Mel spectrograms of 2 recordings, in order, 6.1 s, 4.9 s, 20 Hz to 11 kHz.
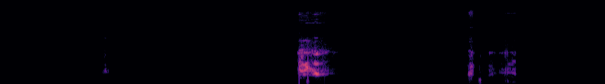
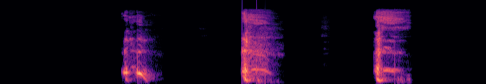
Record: {"exhalation_length": "6.1 s", "exhalation_amplitude": 1746, "exhalation_signal_mean_std_ratio": 0.16, "three_cough_length": "4.9 s", "three_cough_amplitude": 26354, "three_cough_signal_mean_std_ratio": 0.26, "survey_phase": "beta (2021-08-13 to 2022-03-07)", "age": "65+", "gender": "Male", "wearing_mask": "No", "symptom_fatigue": true, "smoker_status": "Ex-smoker", "respiratory_condition_asthma": false, "respiratory_condition_other": true, "recruitment_source": "REACT", "submission_delay": "12 days", "covid_test_result": "Negative", "covid_test_method": "RT-qPCR", "influenza_a_test_result": "Unknown/Void", "influenza_b_test_result": "Unknown/Void"}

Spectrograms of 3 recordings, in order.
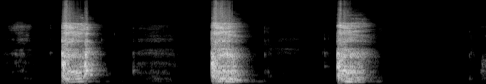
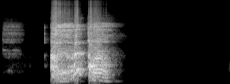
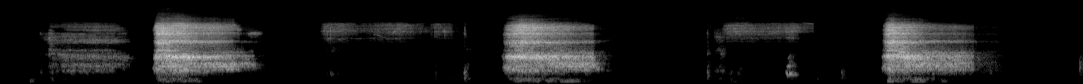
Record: {"three_cough_length": "4.9 s", "three_cough_amplitude": 32768, "three_cough_signal_mean_std_ratio": 0.36, "cough_length": "2.3 s", "cough_amplitude": 32768, "cough_signal_mean_std_ratio": 0.46, "exhalation_length": "10.8 s", "exhalation_amplitude": 31476, "exhalation_signal_mean_std_ratio": 0.4, "survey_phase": "alpha (2021-03-01 to 2021-08-12)", "age": "45-64", "gender": "Female", "wearing_mask": "No", "symptom_abdominal_pain": true, "symptom_fatigue": true, "symptom_onset": "12 days", "smoker_status": "Never smoked", "respiratory_condition_asthma": false, "respiratory_condition_other": false, "recruitment_source": "REACT", "submission_delay": "1 day", "covid_test_result": "Negative", "covid_test_method": "RT-qPCR"}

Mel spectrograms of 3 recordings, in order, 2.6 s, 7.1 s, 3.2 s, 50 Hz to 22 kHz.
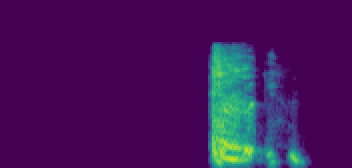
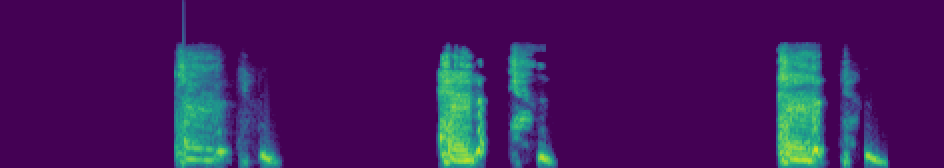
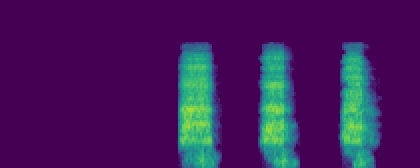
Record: {"cough_length": "2.6 s", "cough_amplitude": 29829, "cough_signal_mean_std_ratio": 0.31, "three_cough_length": "7.1 s", "three_cough_amplitude": 30372, "three_cough_signal_mean_std_ratio": 0.35, "exhalation_length": "3.2 s", "exhalation_amplitude": 28515, "exhalation_signal_mean_std_ratio": 0.35, "survey_phase": "beta (2021-08-13 to 2022-03-07)", "age": "18-44", "gender": "Female", "wearing_mask": "No", "symptom_fatigue": true, "symptom_headache": true, "smoker_status": "Never smoked", "respiratory_condition_asthma": false, "respiratory_condition_other": false, "recruitment_source": "REACT", "submission_delay": "3 days", "covid_test_result": "Negative", "covid_test_method": "RT-qPCR", "influenza_a_test_result": "Negative", "influenza_b_test_result": "Negative"}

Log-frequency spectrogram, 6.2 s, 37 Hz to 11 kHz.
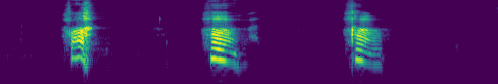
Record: {"exhalation_length": "6.2 s", "exhalation_amplitude": 23596, "exhalation_signal_mean_std_ratio": 0.27, "survey_phase": "beta (2021-08-13 to 2022-03-07)", "age": "65+", "gender": "Female", "wearing_mask": "No", "symptom_cough_any": true, "symptom_shortness_of_breath": true, "symptom_fatigue": true, "symptom_onset": "5 days", "smoker_status": "Never smoked", "respiratory_condition_asthma": false, "respiratory_condition_other": false, "recruitment_source": "REACT", "submission_delay": "1 day", "covid_test_result": "Negative", "covid_test_method": "RT-qPCR"}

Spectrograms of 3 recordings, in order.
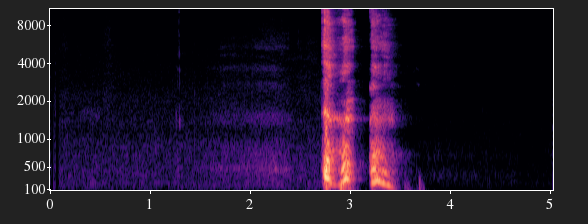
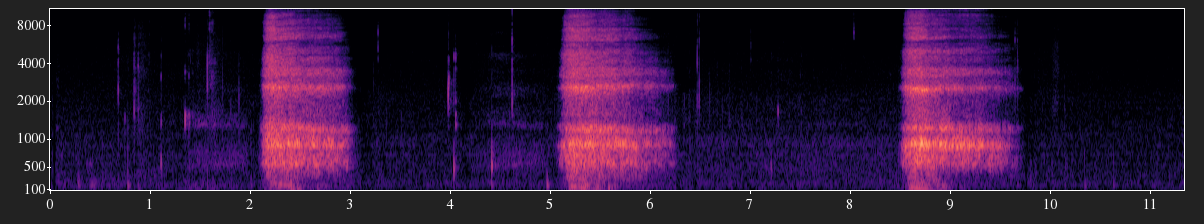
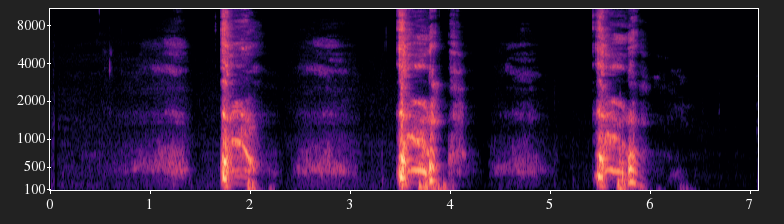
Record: {"cough_length": "5.0 s", "cough_amplitude": 32768, "cough_signal_mean_std_ratio": 0.19, "exhalation_length": "11.3 s", "exhalation_amplitude": 10098, "exhalation_signal_mean_std_ratio": 0.38, "three_cough_length": "7.1 s", "three_cough_amplitude": 32768, "three_cough_signal_mean_std_ratio": 0.27, "survey_phase": "beta (2021-08-13 to 2022-03-07)", "age": "45-64", "gender": "Male", "wearing_mask": "No", "symptom_fatigue": true, "symptom_headache": true, "symptom_onset": "6 days", "smoker_status": "Ex-smoker", "respiratory_condition_asthma": false, "respiratory_condition_other": false, "recruitment_source": "REACT", "submission_delay": "1 day", "covid_test_result": "Positive", "covid_test_method": "RT-qPCR", "covid_ct_value": 21.0, "covid_ct_gene": "E gene", "influenza_a_test_result": "Negative", "influenza_b_test_result": "Negative"}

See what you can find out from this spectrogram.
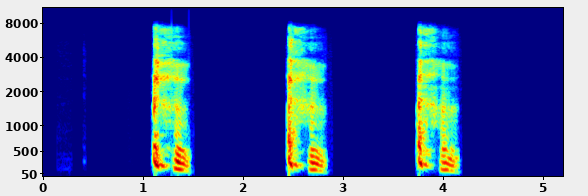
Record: {"three_cough_length": "5.2 s", "three_cough_amplitude": 29984, "three_cough_signal_mean_std_ratio": 0.3, "survey_phase": "beta (2021-08-13 to 2022-03-07)", "age": "65+", "gender": "Male", "wearing_mask": "No", "symptom_none": true, "smoker_status": "Ex-smoker", "respiratory_condition_asthma": true, "respiratory_condition_other": false, "recruitment_source": "REACT", "submission_delay": "1 day", "covid_test_result": "Negative", "covid_test_method": "RT-qPCR", "influenza_a_test_result": "Negative", "influenza_b_test_result": "Negative"}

